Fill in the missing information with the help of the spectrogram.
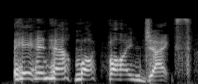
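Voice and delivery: put-on playful Cockney tart calling to two drunken men. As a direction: hail the brawlers like a Cockney streetwalker. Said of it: "called out in a Cockney accent".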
